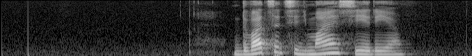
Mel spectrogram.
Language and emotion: Russian, neutral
